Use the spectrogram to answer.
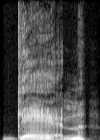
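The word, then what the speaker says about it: Ghan: So the story of the derivation of the name Gan, pronounced Gan, which most people believe because they are told it over and over, is another self-perpetuating myth, a fury.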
